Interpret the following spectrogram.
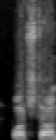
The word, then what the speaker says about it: Ouachita: How was that pronounced again, DA? Ouachita National Forest, Arkansas.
